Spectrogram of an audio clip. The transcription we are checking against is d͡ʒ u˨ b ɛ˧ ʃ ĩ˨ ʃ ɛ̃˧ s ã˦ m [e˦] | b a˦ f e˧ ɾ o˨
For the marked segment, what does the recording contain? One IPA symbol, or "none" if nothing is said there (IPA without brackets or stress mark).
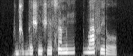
i˦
